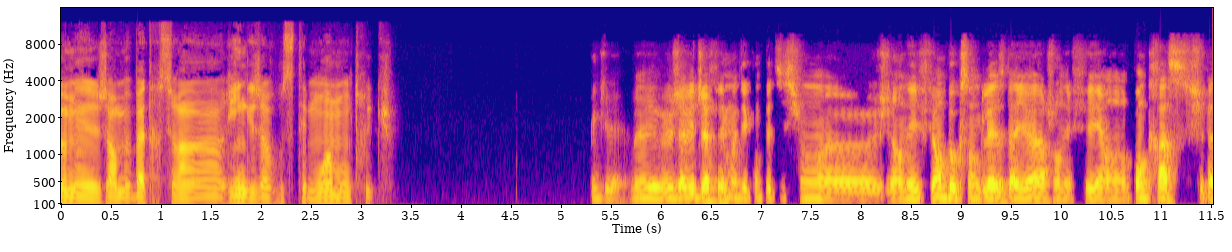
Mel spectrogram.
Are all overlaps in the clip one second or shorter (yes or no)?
yes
